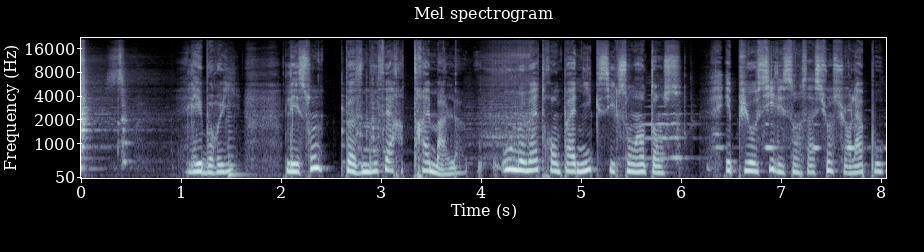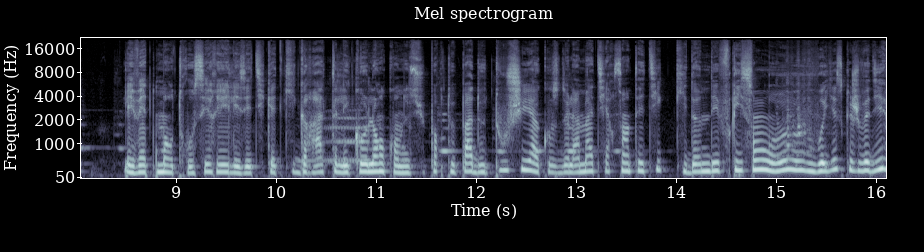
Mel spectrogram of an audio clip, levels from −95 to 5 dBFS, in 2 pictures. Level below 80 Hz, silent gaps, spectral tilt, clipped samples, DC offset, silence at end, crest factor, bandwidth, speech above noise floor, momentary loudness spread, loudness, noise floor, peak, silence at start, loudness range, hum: -54 dBFS; none; -4.5 dB/octave; under 0.1%; under 0.1%; 0 s; 16 dB; over 20 kHz; 33 dB; 11 LU; -17 LUFS; -50 dBFS; 0 dBFS; 0 s; 4 LU; none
